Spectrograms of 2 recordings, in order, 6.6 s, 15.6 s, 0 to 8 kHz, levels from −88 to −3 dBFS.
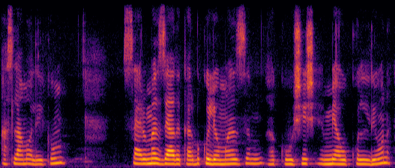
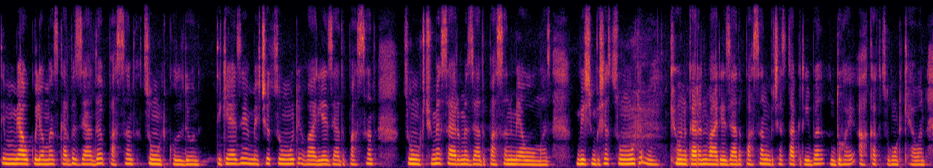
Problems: background sounds at intervals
